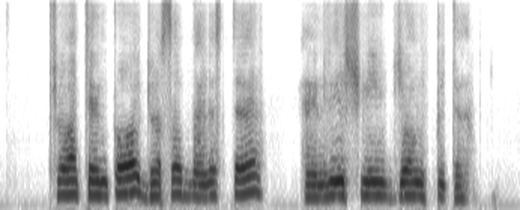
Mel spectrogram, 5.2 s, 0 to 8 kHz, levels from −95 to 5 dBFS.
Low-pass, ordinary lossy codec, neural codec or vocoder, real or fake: none; none; codec, 16 kHz, 1 kbps, FreqCodec, smaller model; fake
